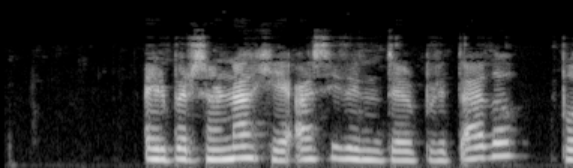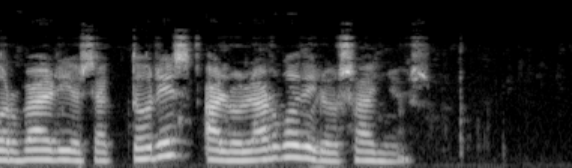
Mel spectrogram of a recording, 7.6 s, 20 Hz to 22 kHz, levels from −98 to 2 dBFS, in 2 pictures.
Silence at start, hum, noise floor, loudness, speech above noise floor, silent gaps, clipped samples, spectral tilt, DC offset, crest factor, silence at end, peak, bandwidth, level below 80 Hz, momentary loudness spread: 0.95 s; none; -74 dBFS; -19 LUFS; 55 dB; none; under 0.1%; -3 dB/octave; under 0.1%; 18 dB; 1 s; -2 dBFS; 9.4 kHz; -58 dBFS; 11 LU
